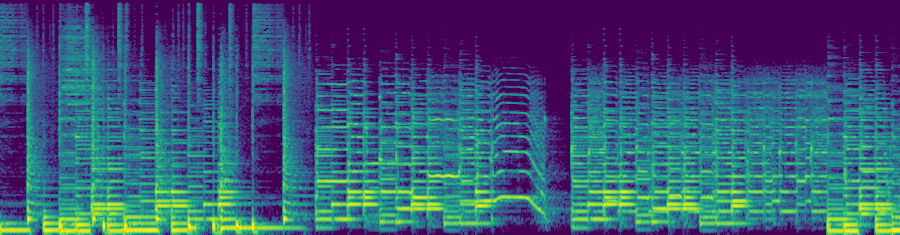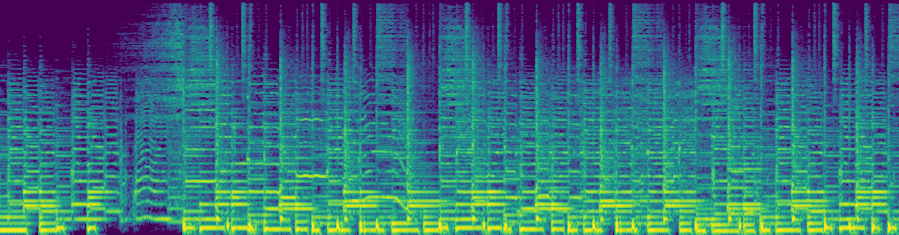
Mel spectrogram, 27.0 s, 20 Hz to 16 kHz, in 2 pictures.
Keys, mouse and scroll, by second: 0.7 F9, 1.8 click, 11.4 click, 17.0 F9, 18.2 click.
